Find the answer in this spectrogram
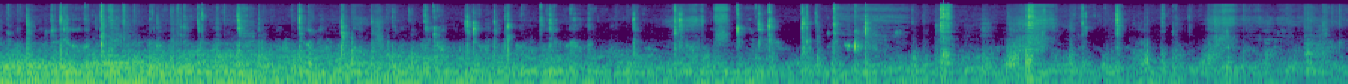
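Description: A person chewing and biting food close to the microphone, with sharp crunches and clicks. Cutlery or dishes clink now and then, more often in the later part.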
